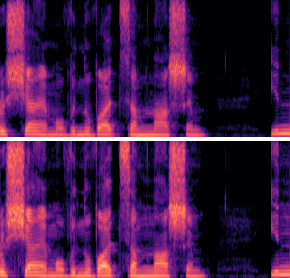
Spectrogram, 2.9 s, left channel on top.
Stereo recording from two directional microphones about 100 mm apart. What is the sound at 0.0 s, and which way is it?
Speech, 15° right (ahead or behind).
